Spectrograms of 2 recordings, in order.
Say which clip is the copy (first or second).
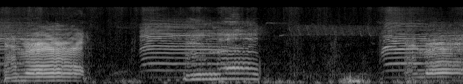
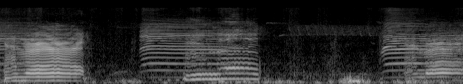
first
